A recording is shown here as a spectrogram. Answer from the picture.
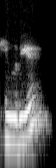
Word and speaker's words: curious: Can you try to say curious? Curious. Curious, yes. It has a Q sound.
